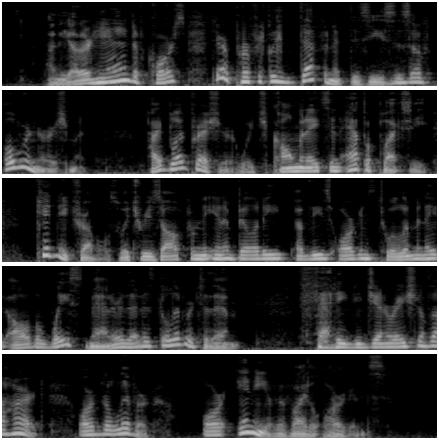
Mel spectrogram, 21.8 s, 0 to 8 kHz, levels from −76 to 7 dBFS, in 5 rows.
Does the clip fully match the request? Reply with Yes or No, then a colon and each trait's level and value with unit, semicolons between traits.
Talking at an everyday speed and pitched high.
No: average, 155 wpm; low, 130 Hz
